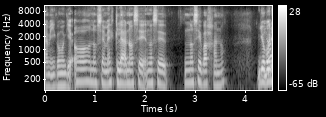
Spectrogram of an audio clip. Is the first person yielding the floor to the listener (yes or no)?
no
